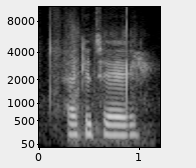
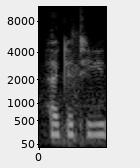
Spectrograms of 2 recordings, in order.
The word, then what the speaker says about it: Hecate: we do a little Hecate hekati depending on how you want to pronounce it a little bit eration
